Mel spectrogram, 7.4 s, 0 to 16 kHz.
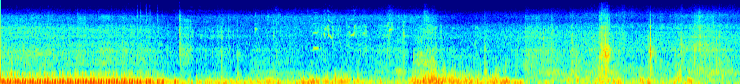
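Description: Yamaha T7 adventure motorcycle riding in Australia, a steady close engine drone for the first couple of seconds that then gives way to a rougher, uneven rumble with clattering and scraping bursts.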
